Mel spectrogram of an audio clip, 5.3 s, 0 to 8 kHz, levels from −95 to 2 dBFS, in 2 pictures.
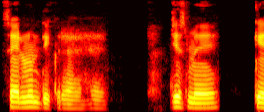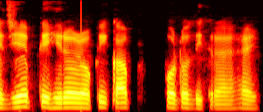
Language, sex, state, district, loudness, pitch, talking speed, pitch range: Hindi, male, Chhattisgarh, Sarguja, -18 LUFS, 130 Hz, 170 wpm, 115-140 Hz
